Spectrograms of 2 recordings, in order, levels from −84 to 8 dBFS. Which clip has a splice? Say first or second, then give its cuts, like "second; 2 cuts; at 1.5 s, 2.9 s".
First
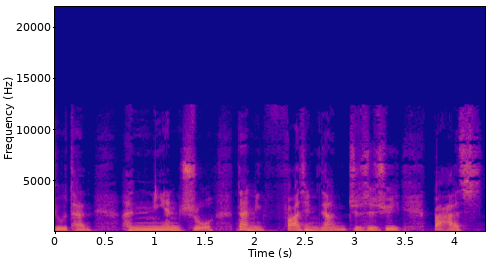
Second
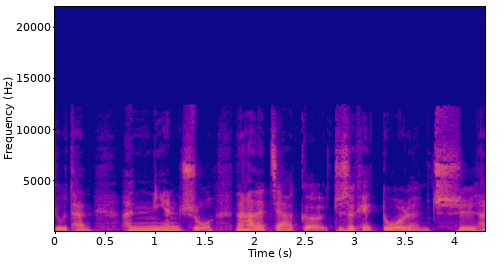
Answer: second; 1 cut; at 1.8 s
